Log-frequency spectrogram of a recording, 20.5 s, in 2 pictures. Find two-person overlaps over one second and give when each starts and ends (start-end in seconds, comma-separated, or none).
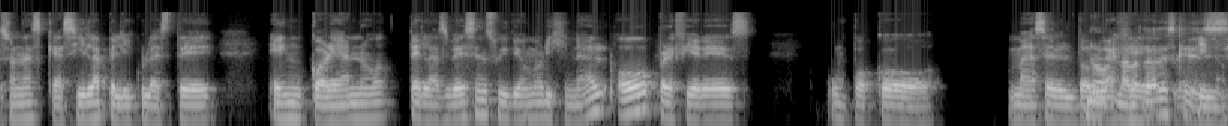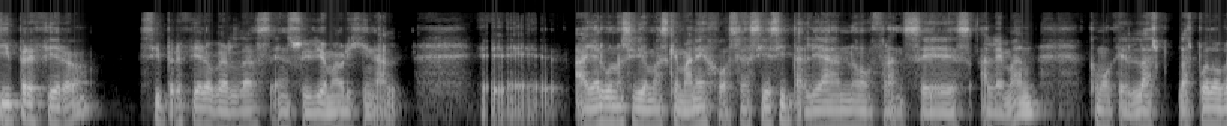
9.0-10.3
